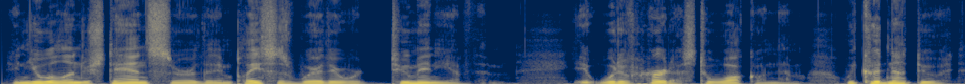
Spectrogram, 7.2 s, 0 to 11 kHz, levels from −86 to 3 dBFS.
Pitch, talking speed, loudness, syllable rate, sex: 125 Hz, 240 wpm, -18 LUFS, 6.0 syllables/s, male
